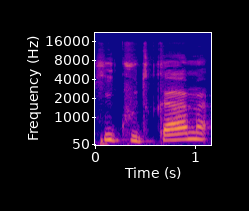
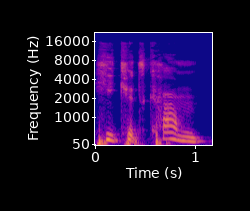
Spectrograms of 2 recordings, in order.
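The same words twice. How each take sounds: First: Slow "he could come" with unaspirated k sounds; French-accented "he could come"; prononciation française. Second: Slow "he could come" with puffed k sounds; k aspirés. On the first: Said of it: "on ne va pas dire". (« he could come » à la française, sans souffle) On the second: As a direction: release air on both c's in English "he could come". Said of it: "mais on va dire". (« he could come » lent, avec k soufflés) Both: Shown as a demonstration.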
